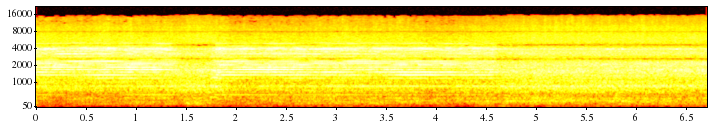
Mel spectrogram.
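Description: Sound-equipped model Baldwin Centipede diesel locomotive blowing its horn through its small onboard speaker: two long blasts, the first about a second and a half, the second about two and a half seconds, over a steady engine sound.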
